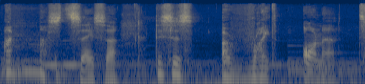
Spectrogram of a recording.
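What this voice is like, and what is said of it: English accent. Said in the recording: “why does he have an accent? ... He's my distant cousin, come to see me from England.”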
